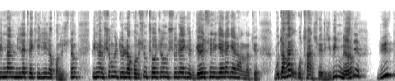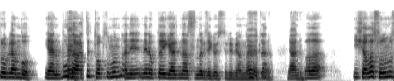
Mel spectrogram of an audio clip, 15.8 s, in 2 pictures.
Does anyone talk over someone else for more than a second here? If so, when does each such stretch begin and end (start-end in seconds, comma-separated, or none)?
none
